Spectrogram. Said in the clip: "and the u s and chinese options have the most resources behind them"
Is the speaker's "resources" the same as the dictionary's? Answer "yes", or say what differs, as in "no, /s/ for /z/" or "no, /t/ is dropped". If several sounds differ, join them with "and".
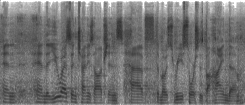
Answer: yes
